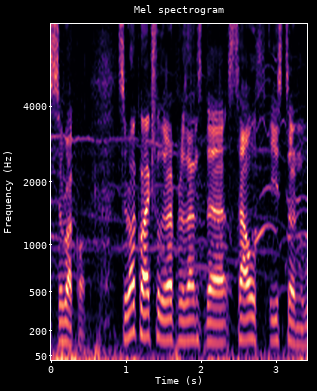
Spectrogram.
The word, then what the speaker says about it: Sirocco: It's Sirocco, like with an S, not with the she or C, or it's classic S, Sirocco.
